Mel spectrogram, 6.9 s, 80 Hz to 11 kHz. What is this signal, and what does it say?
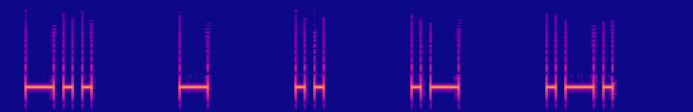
Morse code, heard as a keyed tone, about 13 wpm, spaced as for 7 wpm, 800 Hz. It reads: DTIAR
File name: LEZIONI / 3 MWRO / 3 MWR ws 12wpm 1809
